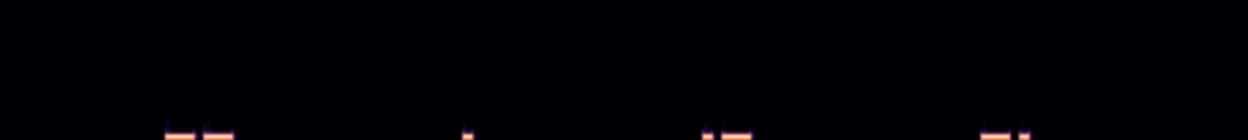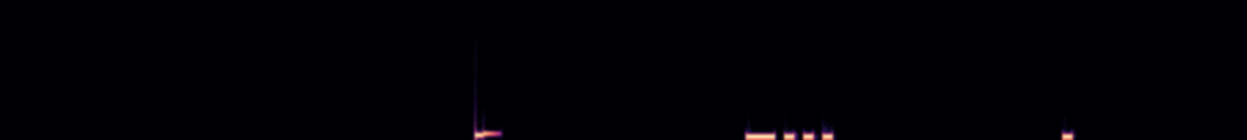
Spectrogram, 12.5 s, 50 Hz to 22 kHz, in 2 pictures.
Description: Morse code, heard as a keyed tone, about 25 wpm, spaced as for 7 wpm, 700 Hz. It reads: MEAN BE
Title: 8x Character Spacing - Top 200 Words - 25wpm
